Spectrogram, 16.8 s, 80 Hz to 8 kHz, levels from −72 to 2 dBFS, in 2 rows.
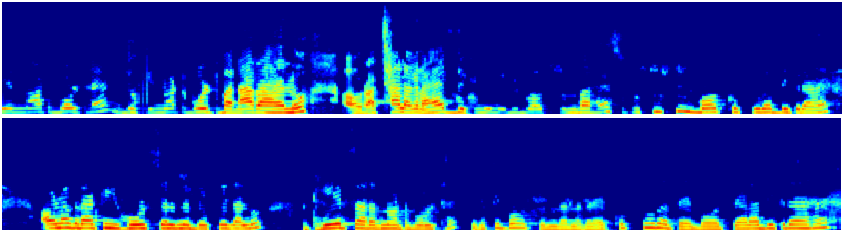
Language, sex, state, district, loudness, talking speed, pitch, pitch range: Hindi, female, Bihar, Purnia, -16 LUFS, 200 wpm, 250 Hz, 235-270 Hz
